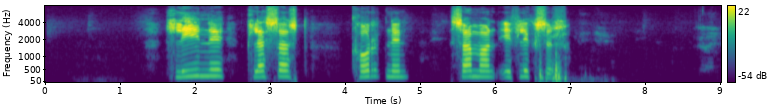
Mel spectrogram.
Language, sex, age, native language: Icelandic, female, 50-59, Icelandic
